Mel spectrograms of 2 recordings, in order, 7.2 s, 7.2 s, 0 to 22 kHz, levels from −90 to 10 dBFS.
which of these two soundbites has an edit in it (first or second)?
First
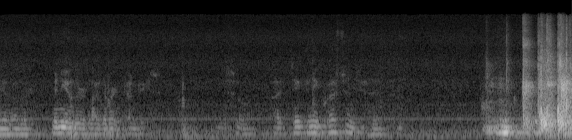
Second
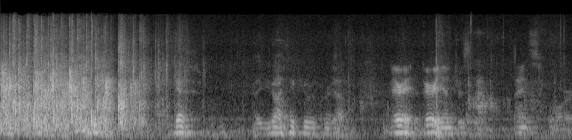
second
